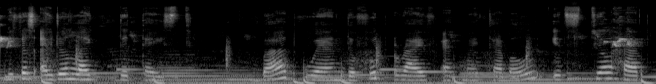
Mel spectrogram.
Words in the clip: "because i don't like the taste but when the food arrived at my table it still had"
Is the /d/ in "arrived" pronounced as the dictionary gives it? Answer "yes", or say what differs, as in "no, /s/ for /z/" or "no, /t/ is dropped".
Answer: no, /d/ is dropped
